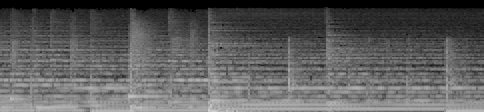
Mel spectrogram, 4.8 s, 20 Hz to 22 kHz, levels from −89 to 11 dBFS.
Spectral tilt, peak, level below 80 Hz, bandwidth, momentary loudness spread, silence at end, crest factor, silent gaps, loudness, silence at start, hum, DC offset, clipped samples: -5.5 dB/octave; -2 dBFS; -26 dBFS; 16 kHz; 6 LU; 0 s; 18 dB; none; -19 LUFS; 0 s; none; under 0.1%; under 0.1%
